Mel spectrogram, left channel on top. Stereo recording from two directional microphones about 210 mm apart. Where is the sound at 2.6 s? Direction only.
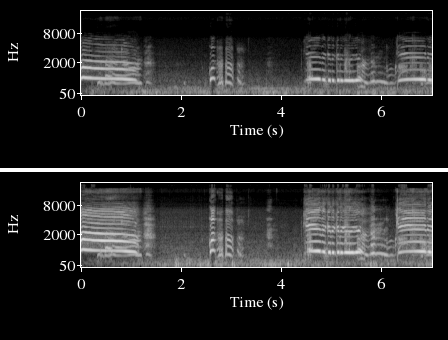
15° right (ahead or behind).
